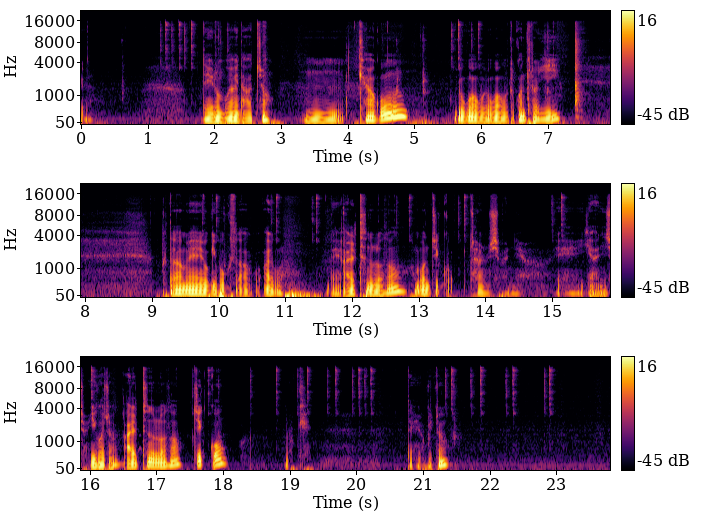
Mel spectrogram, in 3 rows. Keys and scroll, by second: 1.8 space, 2.3 space, 6.4 ctrl+e.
